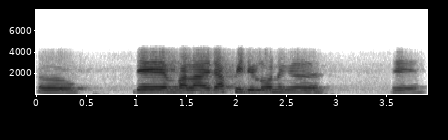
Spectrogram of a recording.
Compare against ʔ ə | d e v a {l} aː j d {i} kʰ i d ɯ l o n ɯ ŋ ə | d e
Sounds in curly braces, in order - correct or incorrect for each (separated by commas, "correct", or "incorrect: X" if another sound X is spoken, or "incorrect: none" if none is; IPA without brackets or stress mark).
correct, incorrect: a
